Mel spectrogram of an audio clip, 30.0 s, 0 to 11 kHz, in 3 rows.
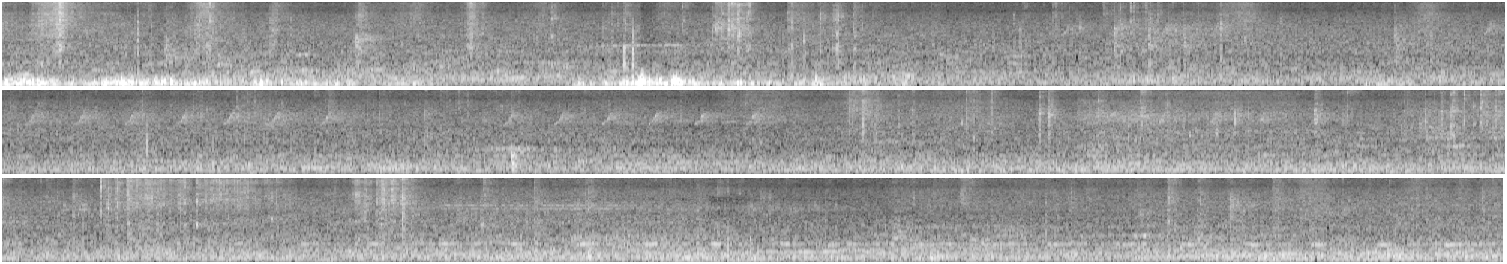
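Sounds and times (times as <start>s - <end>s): bird chirping: 21.6s - 25.8s.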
